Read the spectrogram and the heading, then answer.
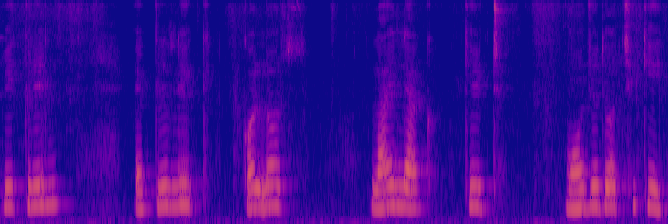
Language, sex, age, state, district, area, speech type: Odia, female, 18-30, Odisha, Balasore, rural, read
